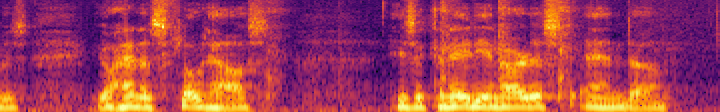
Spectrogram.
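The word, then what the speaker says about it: Vloothuis: last name is not spelled the way it's pronounced. It's Float House.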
